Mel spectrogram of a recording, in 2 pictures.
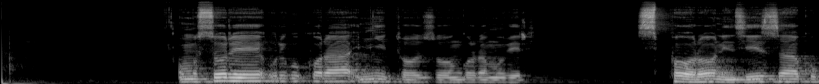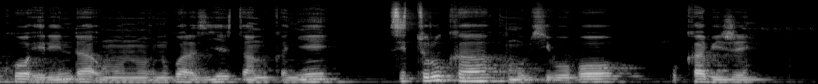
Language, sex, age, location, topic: Kinyarwanda, male, 18-24, Kigali, health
